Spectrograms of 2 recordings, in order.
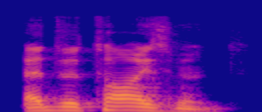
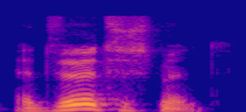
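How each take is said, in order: First: It is said with an American accent. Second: It is said with a British accent. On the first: "Let me just search for the U S" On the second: "let's check the U K spelling, ... pronunciation"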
